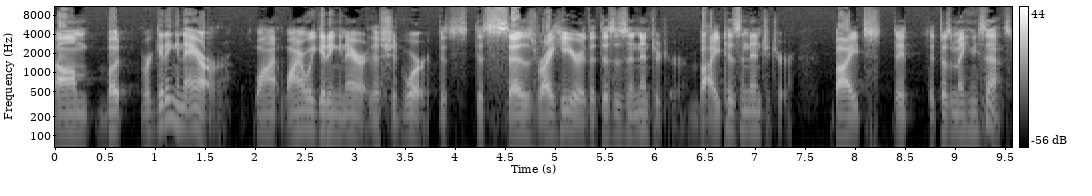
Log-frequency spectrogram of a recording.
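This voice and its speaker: On a very clean recording with a silent background, a man speaks at medium pitch and a fairly quick pace, his bright, sharp tone dry and close with no echo and his intonation fairly even. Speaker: programming tutorial maker. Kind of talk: tutorial. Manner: halting, many fillers and restarts; casual.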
